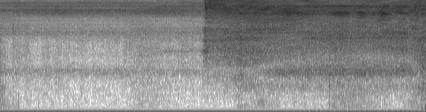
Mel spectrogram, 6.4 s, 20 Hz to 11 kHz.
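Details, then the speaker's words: Dental suction during an all-ceramic e.Max crown preparation on a lower right second molar (tooth 31): a steady hiss that grows louder and harsher as excess applied material is lightly suctioned off. "just place it liberally all the way around our tooth I'm gonna lightly suction that off"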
